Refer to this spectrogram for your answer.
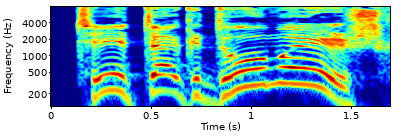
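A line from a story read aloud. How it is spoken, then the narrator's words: Hoarse laughter. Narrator (Russian): хрипло засмеялся Бернштейн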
